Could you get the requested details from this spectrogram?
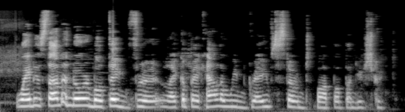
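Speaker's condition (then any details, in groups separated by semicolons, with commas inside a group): Quadriplegic cerebral palsy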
